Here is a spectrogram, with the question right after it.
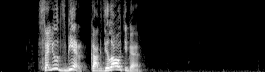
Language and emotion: Russian, positive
